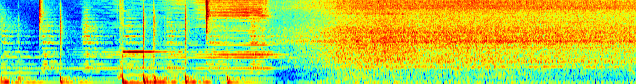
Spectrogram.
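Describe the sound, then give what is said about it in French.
A bus engine drones steadily with a few sharp rattles and knocks, then gives way to a continuous wash of road and traffic noise as the bus rolls on along the Parc de Sceaux toward the Butte Rouge garden city. No one speaks. “Donc, je vous ferai un petit speech sur la butte rouge, générale, quand on descendra du bus.”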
